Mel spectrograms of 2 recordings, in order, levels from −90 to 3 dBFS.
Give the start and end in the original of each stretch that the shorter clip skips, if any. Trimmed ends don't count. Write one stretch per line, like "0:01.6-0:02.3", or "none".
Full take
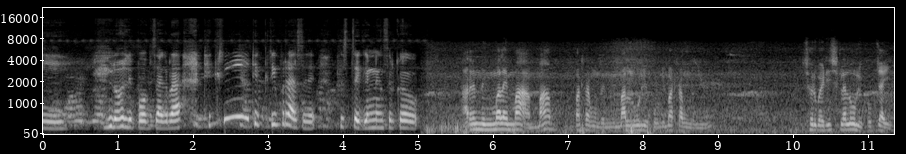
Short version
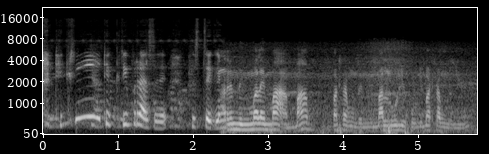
0:04.4-0:05.7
